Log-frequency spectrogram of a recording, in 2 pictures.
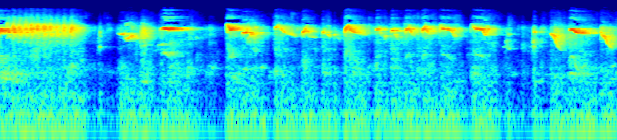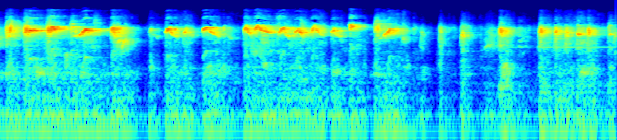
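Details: Long, unbroken high-pitched twittering song from a caged white-eye entered in an online singing competition from Sambas, West Kalimantan; rapid chirps and trills tumble together with hardly a gap.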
